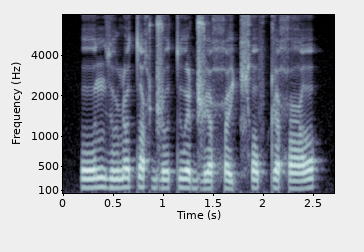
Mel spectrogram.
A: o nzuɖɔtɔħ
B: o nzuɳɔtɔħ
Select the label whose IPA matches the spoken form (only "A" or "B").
B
